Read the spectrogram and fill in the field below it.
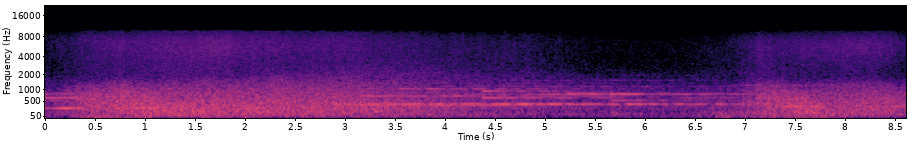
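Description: Ocean waves wash steadily onto the shore, a full, rushing surf that swells at the start and again near the end. A faint tonal hum drifts underneath, and no one speaks.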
